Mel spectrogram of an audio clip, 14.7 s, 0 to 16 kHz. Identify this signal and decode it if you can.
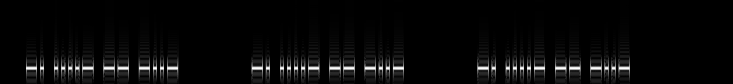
Morse code, heard as a keyed tone, about 17 wpm, 700 Hz. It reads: N4MX N4MX N4MX
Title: USA Call Signs - 4 Characters - Repeated 3x - 17wpm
